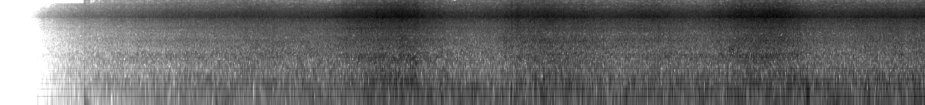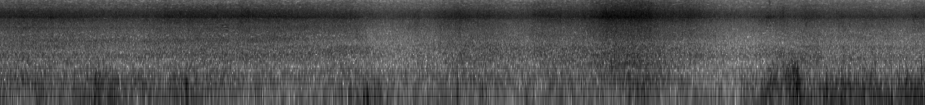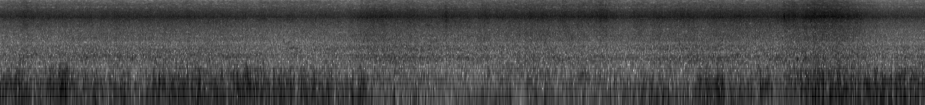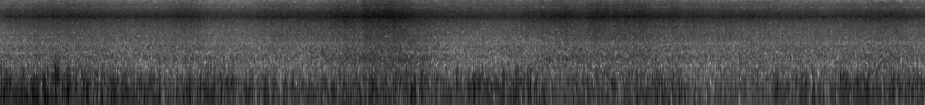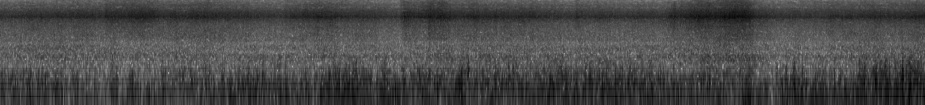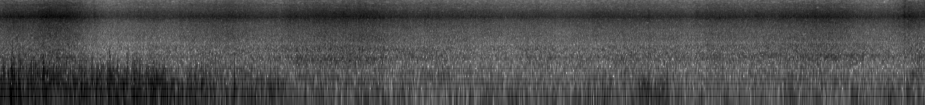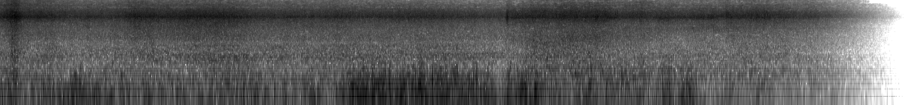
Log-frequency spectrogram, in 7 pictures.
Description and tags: Playa del Carmen ocean waves washing up on the beach
The sound of wind and waves hitting the shoreline at Playa del Carmen, Mexico.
